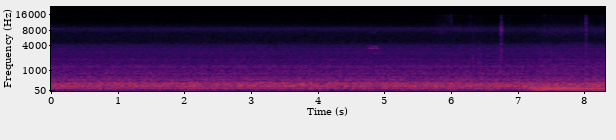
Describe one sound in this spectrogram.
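Traffic hums nearby on a street.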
